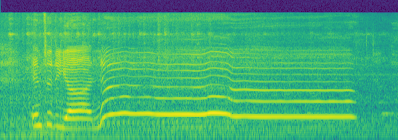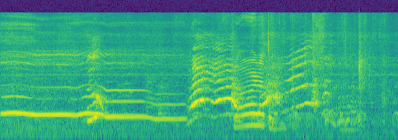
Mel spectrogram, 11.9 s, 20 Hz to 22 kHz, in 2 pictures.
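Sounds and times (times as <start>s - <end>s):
girl singing long high notes: 0.6s - 5.4s, 6.0s - 10.0s.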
